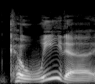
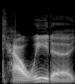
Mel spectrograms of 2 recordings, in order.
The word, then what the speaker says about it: Coweta: says that she heard kaida when she first moved to georgia i i never really heard that yeah um kowita instead of coweta yes and that's very subtle like i i've heard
